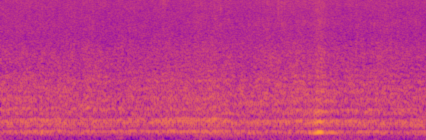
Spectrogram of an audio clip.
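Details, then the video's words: Steady buzzing of bees, a low humming drone, with one bee passing close near the end for a brief louder, slightly higher buzz. "bees therapy relaxing natural buzzing sound"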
